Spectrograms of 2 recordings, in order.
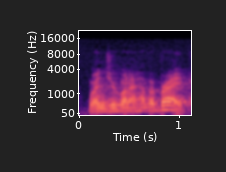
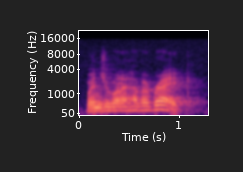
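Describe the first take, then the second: First: Fast relaxed repeat. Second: Fast wanna model. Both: Shown as a demonstration. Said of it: "very often is pronounced wanna".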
